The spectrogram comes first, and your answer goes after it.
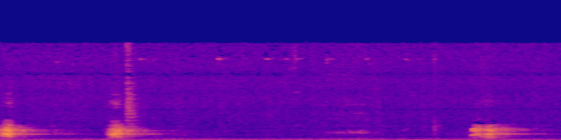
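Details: Two standard poodles chasing deer, barking to protect their people: three hoarse barks spaced over several seconds, with a long quiet gap before the last, over a steady low hum.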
